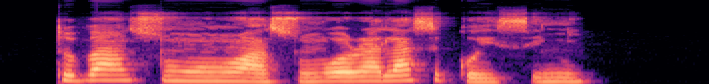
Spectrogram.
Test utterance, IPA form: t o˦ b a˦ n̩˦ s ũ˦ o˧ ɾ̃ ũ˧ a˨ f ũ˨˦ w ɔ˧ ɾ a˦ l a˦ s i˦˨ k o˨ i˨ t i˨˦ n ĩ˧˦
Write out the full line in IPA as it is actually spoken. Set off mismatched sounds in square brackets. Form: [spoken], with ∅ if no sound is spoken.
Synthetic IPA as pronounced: t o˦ b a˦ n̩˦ s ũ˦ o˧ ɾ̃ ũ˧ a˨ [s] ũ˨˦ w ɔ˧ ɾ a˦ l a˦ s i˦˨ k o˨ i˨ [s] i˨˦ [m] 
